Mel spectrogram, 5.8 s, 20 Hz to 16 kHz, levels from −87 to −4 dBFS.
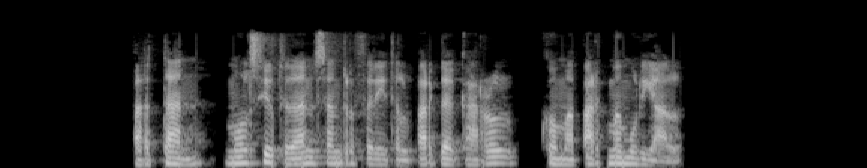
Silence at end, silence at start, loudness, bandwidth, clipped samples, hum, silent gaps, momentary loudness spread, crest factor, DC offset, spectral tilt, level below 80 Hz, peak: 1.25 s; 0.9 s; -26 LUFS; 8.2 kHz; under 0.1%; none; 1.44-1.48 s, 3.51-3.60 s; 6 LU; 24 dB; under 0.1%; -4.5 dB/octave; -54 dBFS; -2 dBFS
